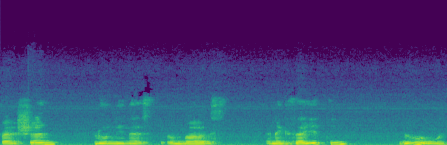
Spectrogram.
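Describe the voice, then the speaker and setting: A woman with a French accent speaks at a moderate pace and medium pitch, with ordinary pitch variation. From France. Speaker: poet. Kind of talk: poetry reading.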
